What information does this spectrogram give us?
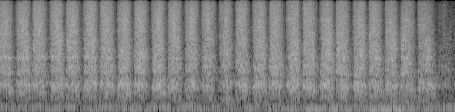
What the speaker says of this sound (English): Give it a good burnish.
